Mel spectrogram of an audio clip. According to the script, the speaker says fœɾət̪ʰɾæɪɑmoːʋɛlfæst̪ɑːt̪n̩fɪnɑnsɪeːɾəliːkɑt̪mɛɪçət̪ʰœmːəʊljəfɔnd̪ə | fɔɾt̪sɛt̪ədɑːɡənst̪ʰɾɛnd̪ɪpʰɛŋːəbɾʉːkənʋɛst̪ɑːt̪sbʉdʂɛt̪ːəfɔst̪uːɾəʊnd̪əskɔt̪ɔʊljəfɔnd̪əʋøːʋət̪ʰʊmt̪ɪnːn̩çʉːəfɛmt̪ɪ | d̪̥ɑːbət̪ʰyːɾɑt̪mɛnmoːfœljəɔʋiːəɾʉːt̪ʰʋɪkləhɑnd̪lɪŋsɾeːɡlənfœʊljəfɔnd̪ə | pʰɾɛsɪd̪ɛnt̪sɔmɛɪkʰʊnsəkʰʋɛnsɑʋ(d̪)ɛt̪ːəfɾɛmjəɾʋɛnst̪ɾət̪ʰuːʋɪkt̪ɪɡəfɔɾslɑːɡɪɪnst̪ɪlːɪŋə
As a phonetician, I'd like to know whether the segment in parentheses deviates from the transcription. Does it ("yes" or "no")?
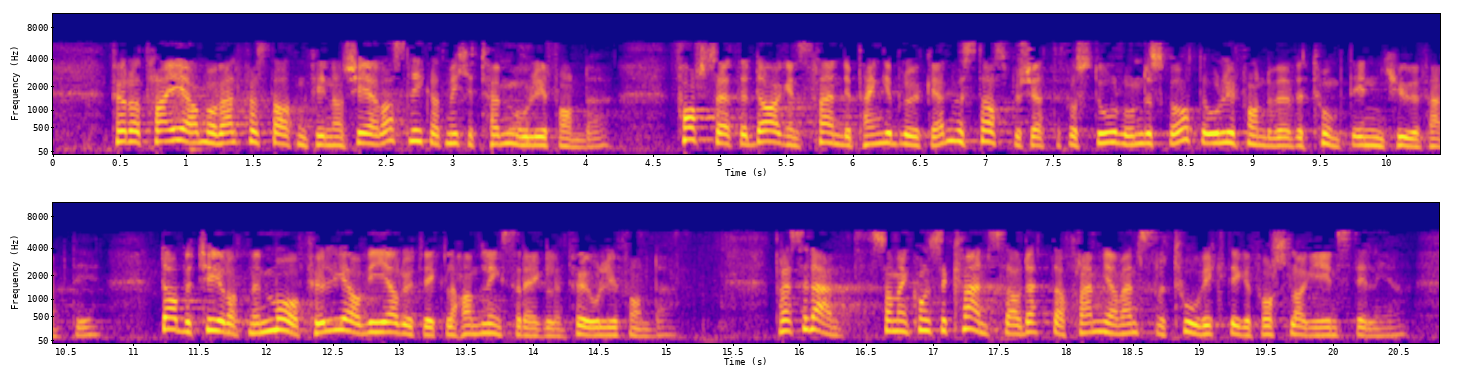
no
